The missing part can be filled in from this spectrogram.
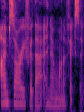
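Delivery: normal talking voice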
